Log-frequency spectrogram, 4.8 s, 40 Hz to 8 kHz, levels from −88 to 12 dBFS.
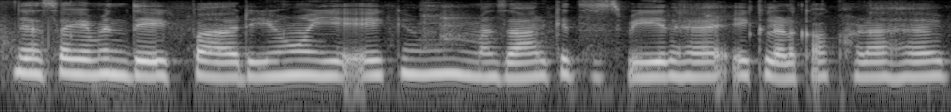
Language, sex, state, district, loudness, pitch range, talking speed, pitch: Hindi, female, Bihar, Katihar, -15 LUFS, 215-235 Hz, 250 wpm, 225 Hz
